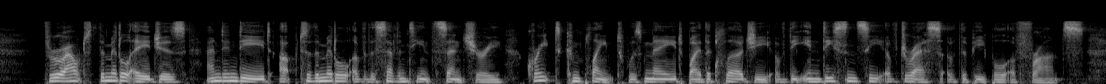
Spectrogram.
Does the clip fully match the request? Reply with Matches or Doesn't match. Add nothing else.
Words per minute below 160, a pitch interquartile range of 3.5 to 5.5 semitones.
Doesn't match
